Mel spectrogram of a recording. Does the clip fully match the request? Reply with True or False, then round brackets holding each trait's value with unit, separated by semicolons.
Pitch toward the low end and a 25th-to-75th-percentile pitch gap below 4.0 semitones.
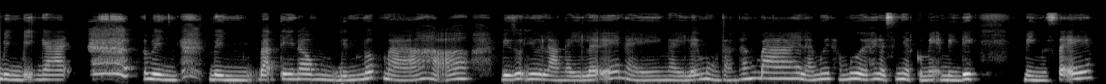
False (225 Hz; 3.6 semitones)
